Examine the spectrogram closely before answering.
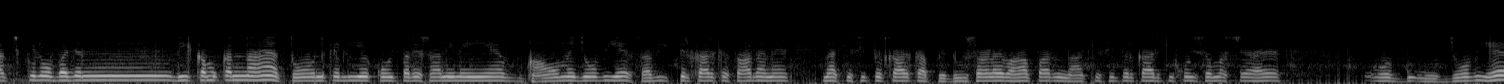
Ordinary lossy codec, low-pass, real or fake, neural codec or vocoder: none; 3.6 kHz; real; none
